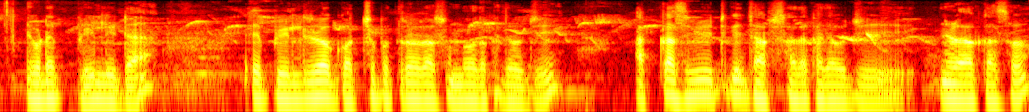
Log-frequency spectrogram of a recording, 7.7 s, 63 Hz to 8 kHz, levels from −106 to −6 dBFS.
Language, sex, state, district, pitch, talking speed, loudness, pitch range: Odia, male, Odisha, Khordha, 110 Hz, 145 wpm, -23 LUFS, 105-120 Hz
